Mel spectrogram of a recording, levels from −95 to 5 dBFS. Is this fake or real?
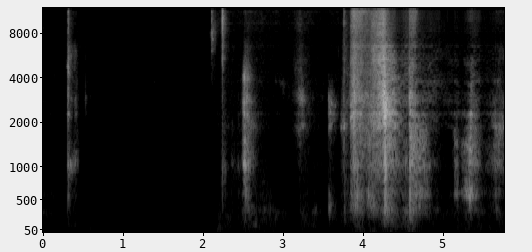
fake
